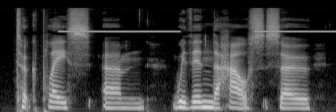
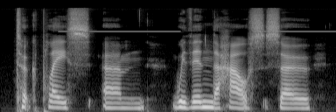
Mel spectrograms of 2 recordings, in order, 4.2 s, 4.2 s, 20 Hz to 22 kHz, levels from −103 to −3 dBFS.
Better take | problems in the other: second | high-pitched whine; loud; from 0.5 to 2.5 s and from 3 s on; 7 kHz, 7 dB below the speech; faint in the second

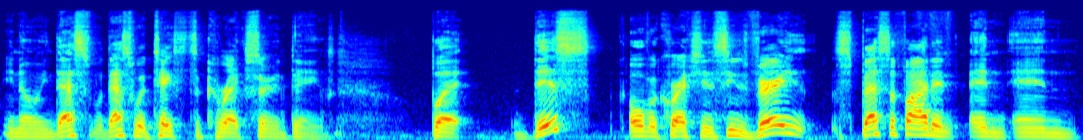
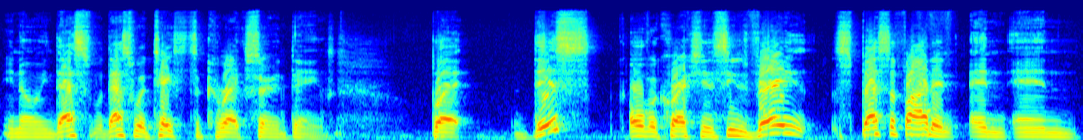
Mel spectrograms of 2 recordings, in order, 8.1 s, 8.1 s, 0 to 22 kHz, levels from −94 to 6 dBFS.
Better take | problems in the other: first | distortion; slight; 10 dB below the speech

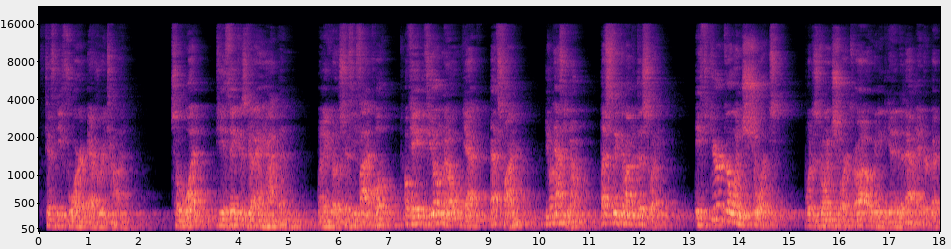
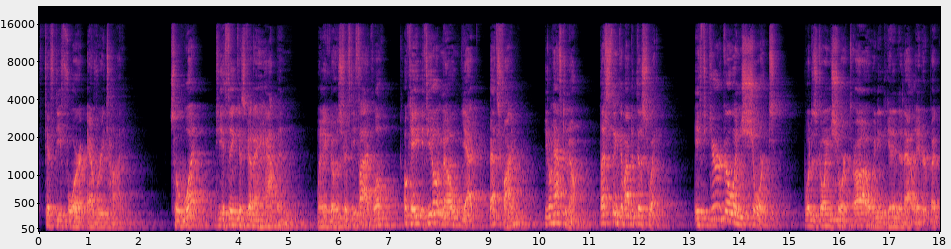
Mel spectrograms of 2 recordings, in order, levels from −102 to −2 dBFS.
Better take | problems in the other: second | room echo; strong; dies away in 1.3 s; slight in the second // off-mic speech; far

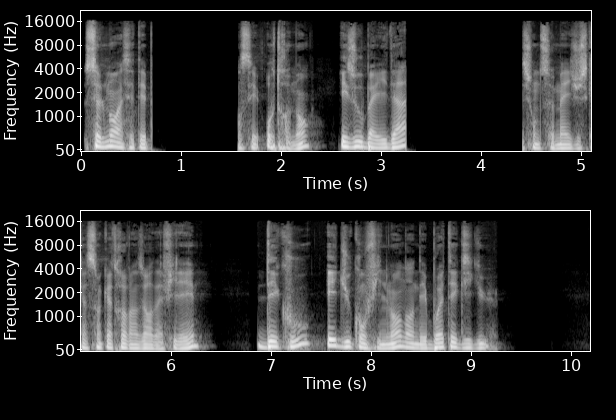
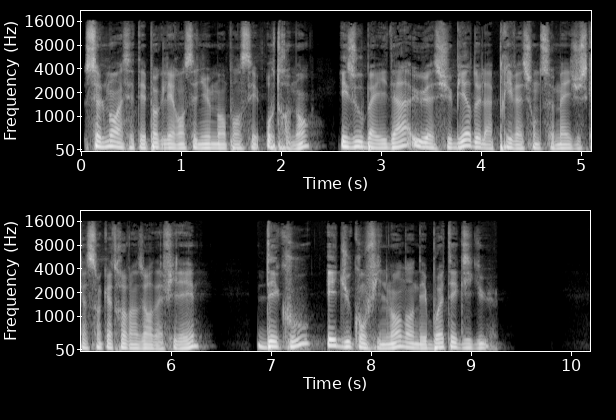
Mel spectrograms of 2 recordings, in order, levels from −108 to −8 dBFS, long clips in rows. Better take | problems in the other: second | audio cutting out; at 0.5 s for 1 s and at 3.5 s for 1 s

